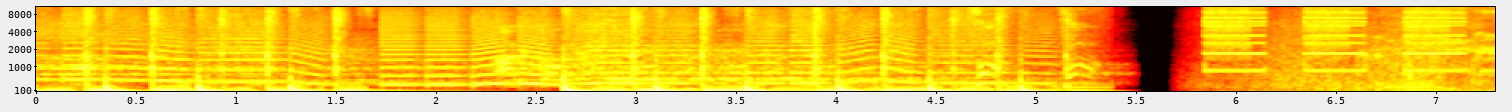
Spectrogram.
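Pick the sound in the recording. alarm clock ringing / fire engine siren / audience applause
alarm clock ringing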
